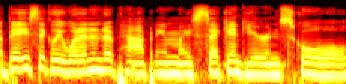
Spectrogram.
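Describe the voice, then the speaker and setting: In a very clean recording with a silent background, a woman with a normal speaking voice speaks at a fairly low pitch with fairly even intonation. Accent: American. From Wisconsin, Milwaukee suburbs. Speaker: filmmaker and actor. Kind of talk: interview. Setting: studio.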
